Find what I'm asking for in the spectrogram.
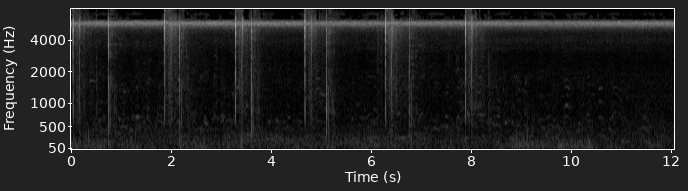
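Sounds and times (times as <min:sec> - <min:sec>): toy fireworks popping: 0:00.0 - 0:09.3
crickets chirping: 0:00.0 - 0:12.0.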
